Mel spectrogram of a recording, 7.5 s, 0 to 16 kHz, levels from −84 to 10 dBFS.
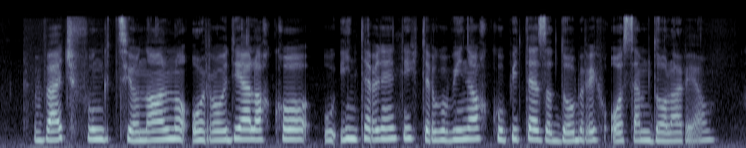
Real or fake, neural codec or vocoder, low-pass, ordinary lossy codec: real; none; 9.9 kHz; none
